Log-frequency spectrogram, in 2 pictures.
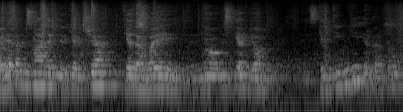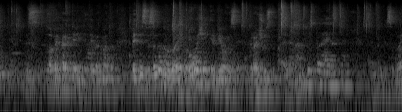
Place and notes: Lithuania, Dusetos, in the art gallery
A. Stauskas speaks about artist S. Sauka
